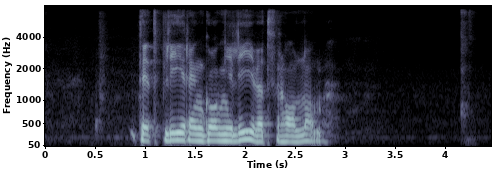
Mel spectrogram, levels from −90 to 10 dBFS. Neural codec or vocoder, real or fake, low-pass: autoencoder, 48 kHz, 128 numbers a frame, DAC-VAE, trained on Japanese speech; fake; 7.2 kHz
